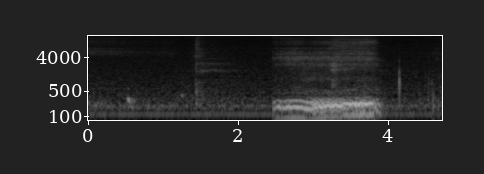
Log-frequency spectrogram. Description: This is Moose, our foster dude. He is quite content in a snuggle, snoring away.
